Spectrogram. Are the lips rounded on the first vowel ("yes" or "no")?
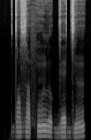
yes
